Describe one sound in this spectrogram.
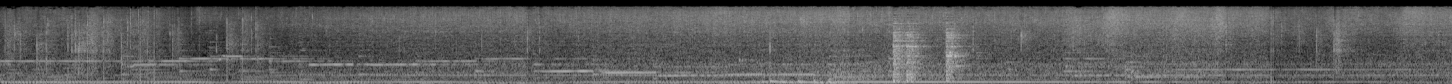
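A wooden spatula scrapes and stirs onions in a pan.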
